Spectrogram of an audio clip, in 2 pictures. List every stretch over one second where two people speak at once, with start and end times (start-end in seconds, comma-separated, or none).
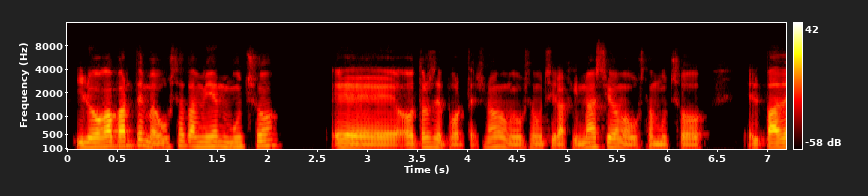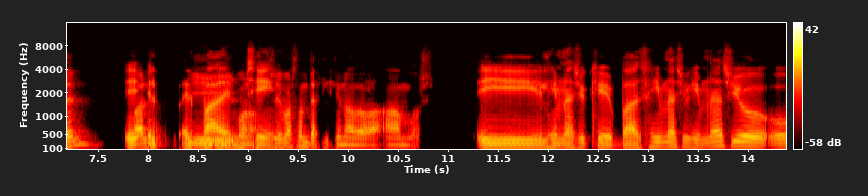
7.8-9.4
